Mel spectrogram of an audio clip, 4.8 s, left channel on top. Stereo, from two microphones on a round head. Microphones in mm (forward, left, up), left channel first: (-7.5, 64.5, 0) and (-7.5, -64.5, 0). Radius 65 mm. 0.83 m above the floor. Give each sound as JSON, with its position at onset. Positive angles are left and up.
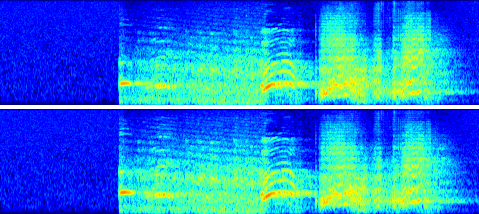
{"t": 1.2, "sound": "a shout", "side_deg": -40, "distance_m": 3.0}
{"t": 3.1, "sound": "a zipper", "side_deg": 20, "distance_m": 1.7}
